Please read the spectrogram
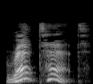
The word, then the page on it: rat-tat: British English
